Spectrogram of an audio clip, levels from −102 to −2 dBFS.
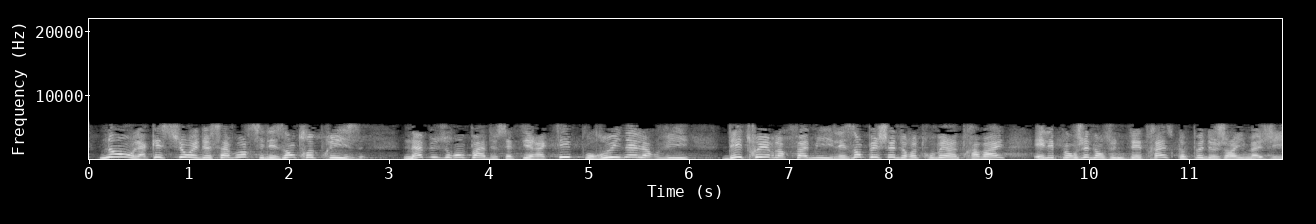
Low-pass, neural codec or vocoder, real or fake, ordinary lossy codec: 5.4 kHz; none; real; none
